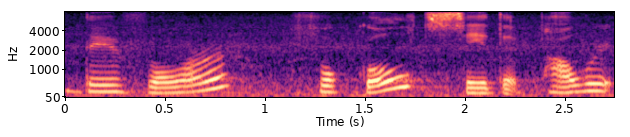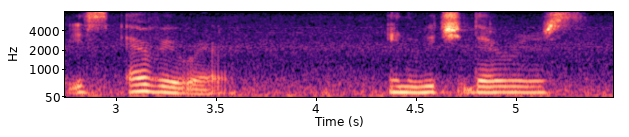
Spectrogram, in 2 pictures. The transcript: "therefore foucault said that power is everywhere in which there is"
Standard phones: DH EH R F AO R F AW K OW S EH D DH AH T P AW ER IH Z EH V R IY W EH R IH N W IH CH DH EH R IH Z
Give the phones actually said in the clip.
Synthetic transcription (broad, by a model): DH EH R F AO R F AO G OW S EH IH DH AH T P AW ER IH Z EH V R IY W EH R IH N W IH CH DH EH R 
